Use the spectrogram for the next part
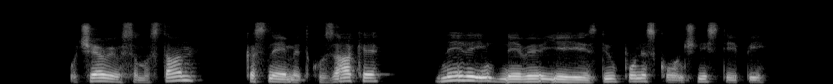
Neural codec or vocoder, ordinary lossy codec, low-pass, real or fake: codec, 16 kHz, 0.9 kbps, LongCat-Audio-Codec; none; 7.2 kHz; fake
